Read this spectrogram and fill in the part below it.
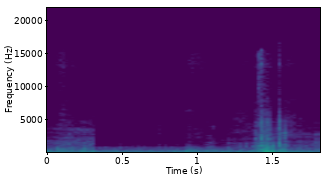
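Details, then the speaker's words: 2008 Peugeot 207 diesel, low mileage, pulled forward slowly: low rolling rumble with a couple of sharp metallic clunks; broken coil spring. "what the was that I think we've just had a broken spring yeah we've just broken spring"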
